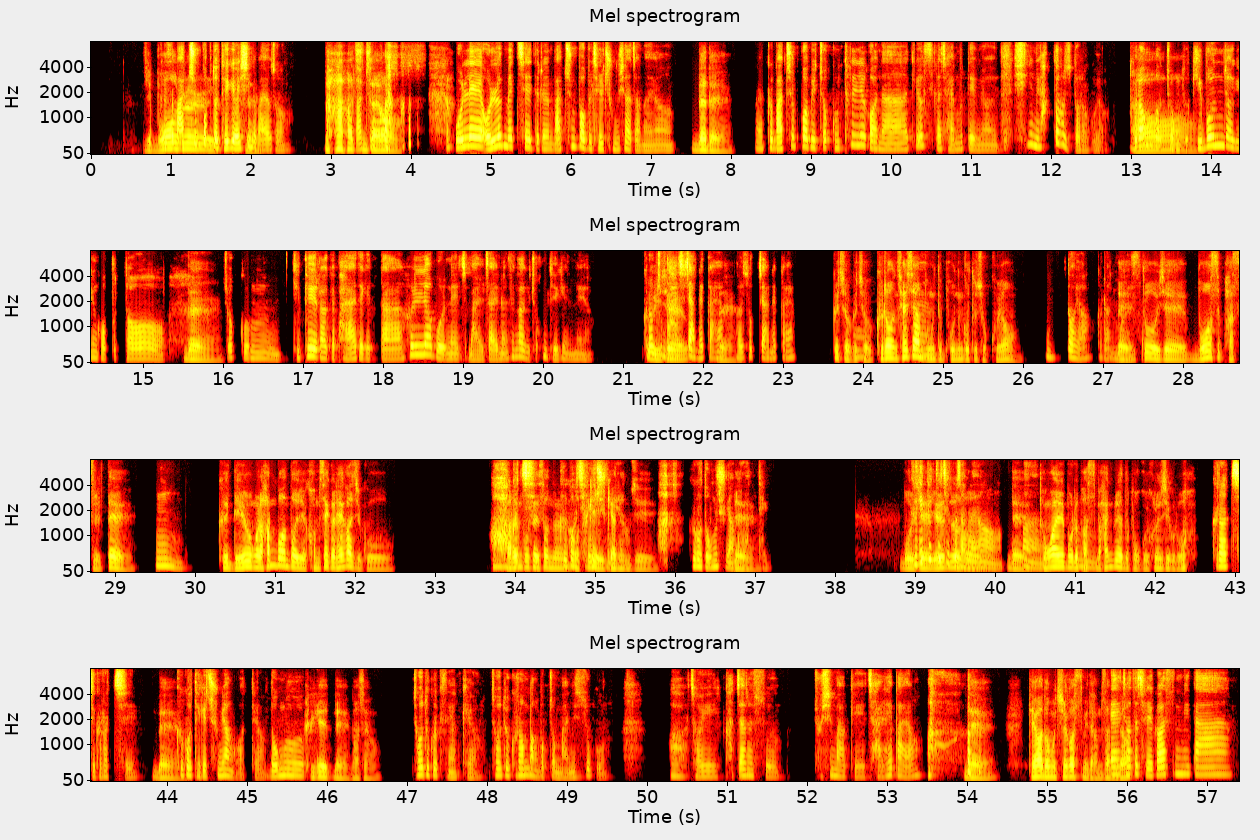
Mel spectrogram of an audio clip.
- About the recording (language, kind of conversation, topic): Korean, unstructured, 가짜 뉴스가 사회에 어떤 영향을 미칠까요?
- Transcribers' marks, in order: other background noise; laugh; gasp; tapping; laughing while speaking: "식으로"; laugh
